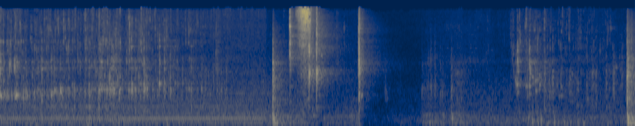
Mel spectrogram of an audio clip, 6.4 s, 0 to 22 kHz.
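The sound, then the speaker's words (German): An after-work evening drink is poured into a glass at 7 pm in a steady trickling stream, followed by a couple of sharp clinks, a brief silence, then more splashing liquid. No one speaks. “Ich mache mir mal einen Feierabenddrink.”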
